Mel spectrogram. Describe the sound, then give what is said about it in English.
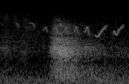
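Birds sing faintly in a quick series of short, high, rising chirps, with a soft breathy rush in the middle and no talking. “Listen to the birds.”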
